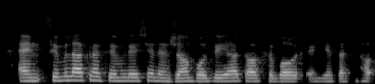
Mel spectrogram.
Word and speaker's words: Jean Baudrillard: And simulacra and simulation, and Jean Baudrillard talks about, and yes, that is how you say his name.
